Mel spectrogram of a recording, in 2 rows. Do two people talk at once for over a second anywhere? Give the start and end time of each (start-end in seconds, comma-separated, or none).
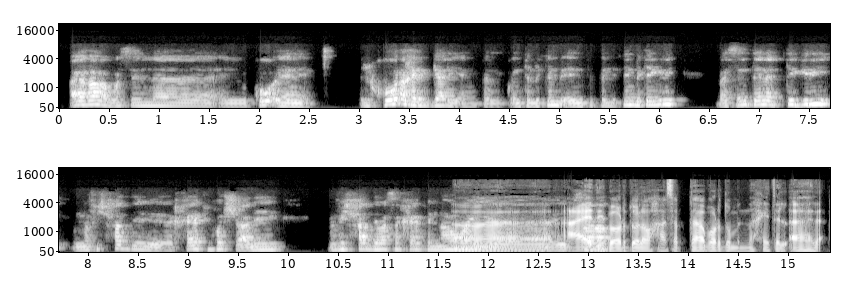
11.6-13.3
